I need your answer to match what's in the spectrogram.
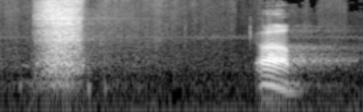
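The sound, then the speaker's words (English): A person blows their nose: a short, airy rush of breath, a pause, then a louder, honking blast with a buzzy tone. No one talks. “I'm going to blow my nose.”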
